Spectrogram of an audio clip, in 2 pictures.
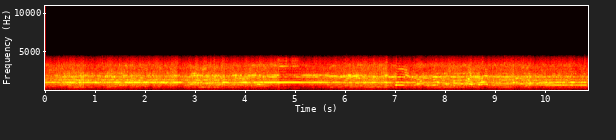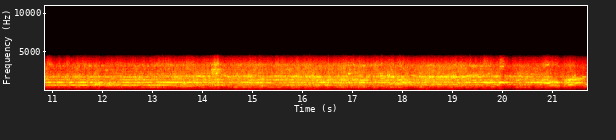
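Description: Soundtrack of a ride video playing on a television, picked up through the room: indistinct voices and crowd noise over held musical tones, steady throughout.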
